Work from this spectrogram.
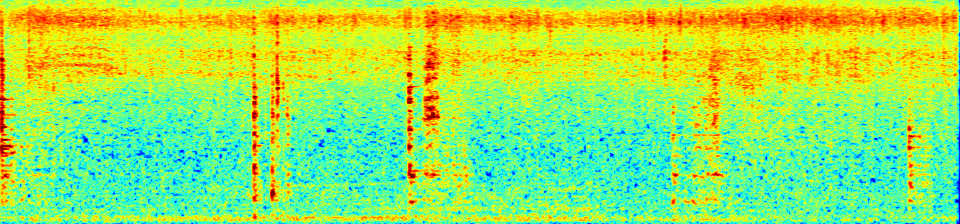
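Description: Steady hiss and sizzle of smashburgers frying on a heavy-duty Cuisinart griddle, with a few sharp scraping clicks from a spatula, heard close and continuous without speech.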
